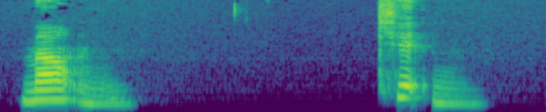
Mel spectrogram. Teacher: T before N is pronounced with a hard N sound. The T sound is stopped, and the final N sound should be strong.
